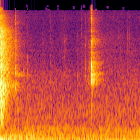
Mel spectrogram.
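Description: A single crisp, sharp finger snap from a person snapping their fingers rings out once against a quiet low hum with no one talking.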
